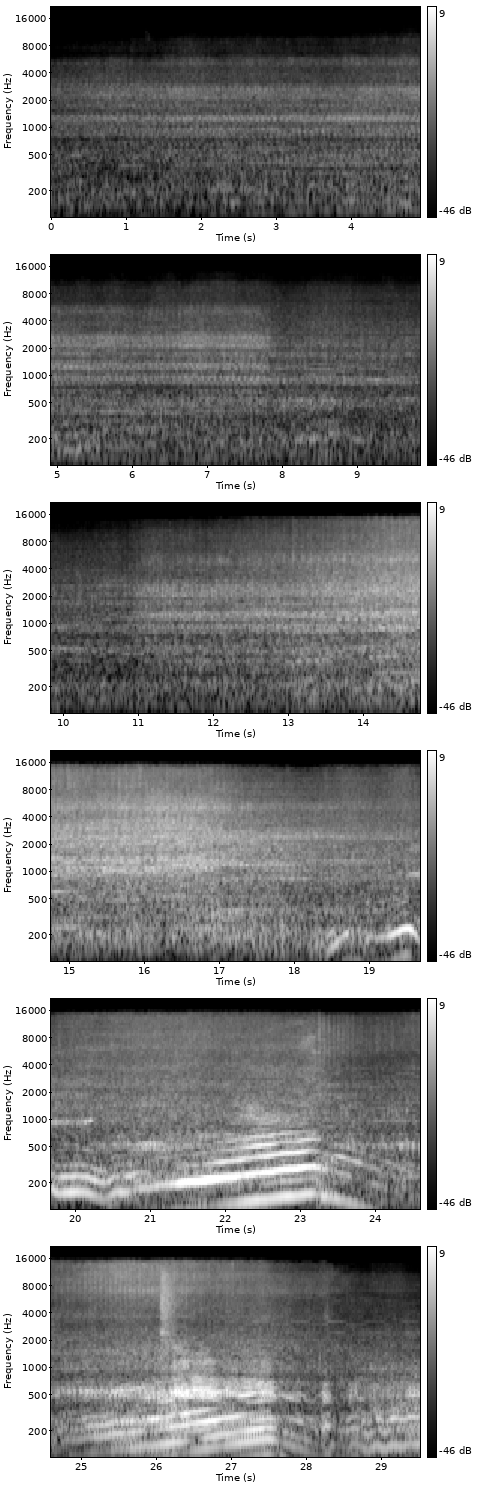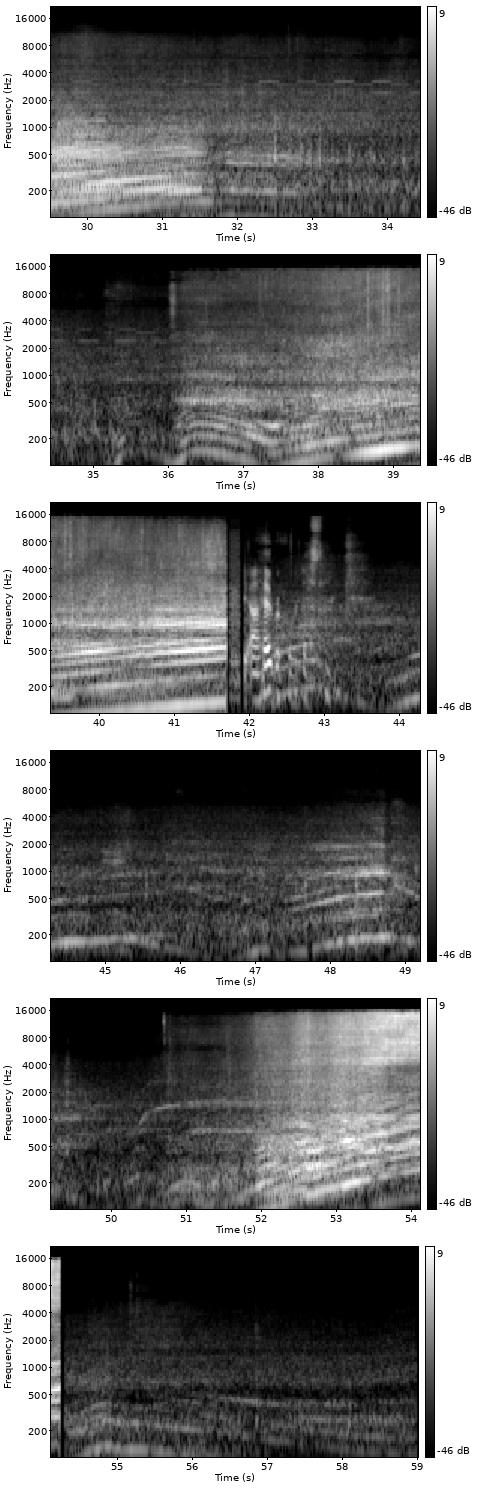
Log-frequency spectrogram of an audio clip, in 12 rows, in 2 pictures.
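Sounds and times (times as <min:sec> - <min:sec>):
cars driving past: 0:00.0 - 0:59.0
engines accelerating past: 0:12.4 - 0:34.1, 0:34.9 - 0:49.6, 0:50.4 - 0:57.2.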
